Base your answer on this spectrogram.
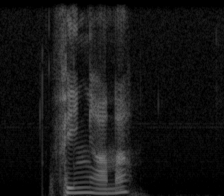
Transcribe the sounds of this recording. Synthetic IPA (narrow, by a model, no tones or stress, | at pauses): fɪŋɾaɳa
